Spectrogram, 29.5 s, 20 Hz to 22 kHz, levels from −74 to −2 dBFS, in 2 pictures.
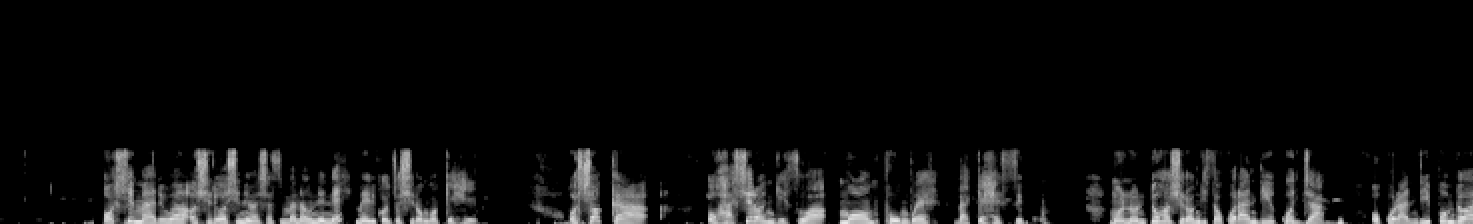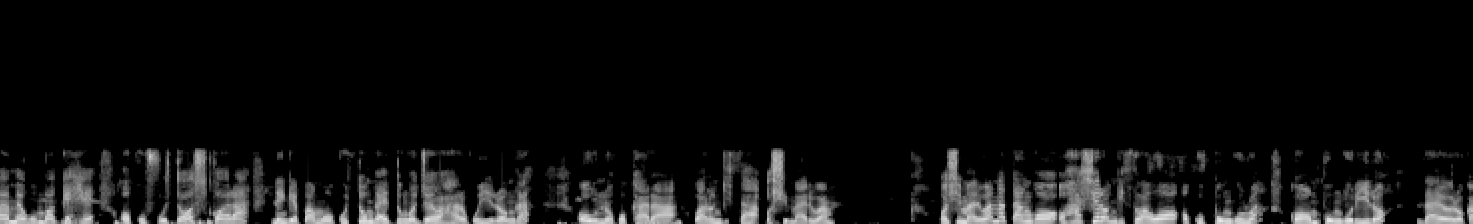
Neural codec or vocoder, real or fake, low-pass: none; real; 7.2 kHz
